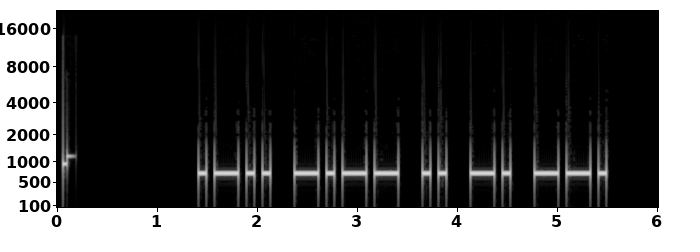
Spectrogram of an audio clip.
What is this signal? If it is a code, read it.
Morse code, heard as a keyed tone, about 15 wpm, 700 Hz. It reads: LYING
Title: ING Suffix - Top 100 Words with Base Words 15wpm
